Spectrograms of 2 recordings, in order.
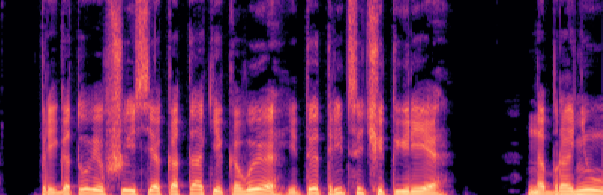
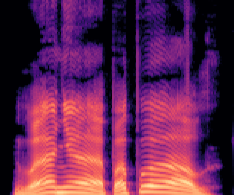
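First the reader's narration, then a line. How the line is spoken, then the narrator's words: Joyful shout. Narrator (Russian): радостно крикнул Калюжный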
